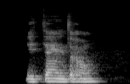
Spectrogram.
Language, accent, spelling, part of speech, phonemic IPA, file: French, Canada, éteindront, verb, /e.tɛ̃.dʁɔ̃/, LL-Q150 (fra)-éteindront.wav
- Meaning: third-person plural future of éteindre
